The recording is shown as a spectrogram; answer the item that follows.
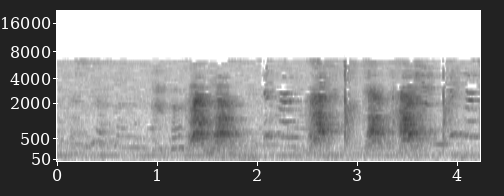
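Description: A dog barking several times in quick succession, starting about a second in, over low background chatter.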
